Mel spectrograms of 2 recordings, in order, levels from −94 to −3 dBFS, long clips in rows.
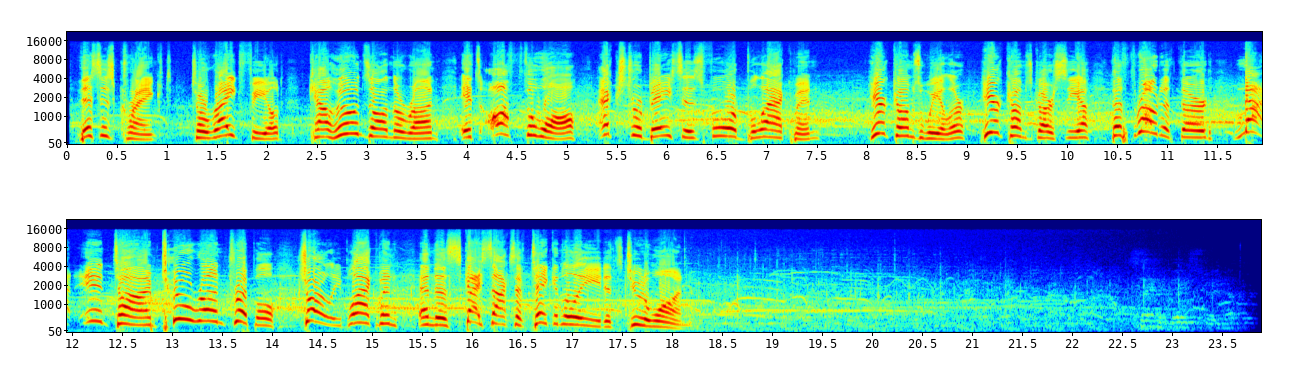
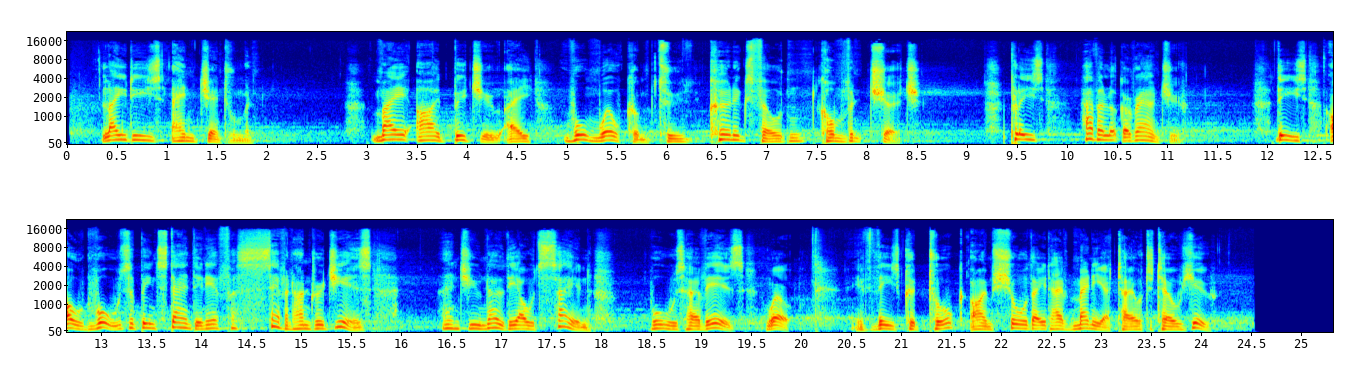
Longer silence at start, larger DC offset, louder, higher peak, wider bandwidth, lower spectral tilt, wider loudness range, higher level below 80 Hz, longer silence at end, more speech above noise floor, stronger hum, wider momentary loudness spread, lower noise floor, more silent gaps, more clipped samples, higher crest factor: about the same, 0.1 s vs 0 s; neither; first, -11 LUFS vs -22 LUFS; about the same, 0 dBFS vs 0 dBFS; about the same, 15.5 kHz vs 17 kHz; second, -3 dB/octave vs -5 dB/octave; about the same, 2 LU vs 3 LU; about the same, -52 dBFS vs -52 dBFS; first, 4.2 s vs 0.8 s; first, 46 dB vs 30 dB; neither; second, 7 LU vs 12 LU; first, -57 dBFS vs -52 dBFS; neither; neither; second, 12 dB vs 22 dB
